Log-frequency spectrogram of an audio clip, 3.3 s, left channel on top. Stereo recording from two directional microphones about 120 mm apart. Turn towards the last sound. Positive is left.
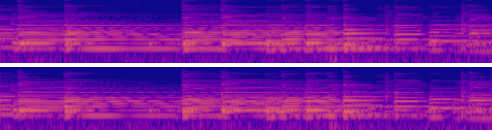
turn(degrees=-40)  # may be behind; listen again after turning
